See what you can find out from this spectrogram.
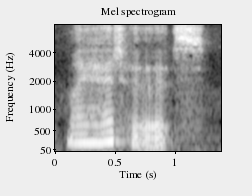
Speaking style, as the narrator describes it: Carrie mumbled

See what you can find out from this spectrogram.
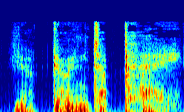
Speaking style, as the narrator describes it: said Malfoy, in a voice barely louder than a whisper

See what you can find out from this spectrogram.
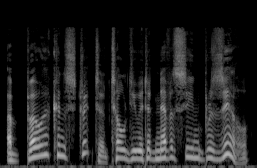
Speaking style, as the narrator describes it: Ron repeated faintly

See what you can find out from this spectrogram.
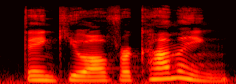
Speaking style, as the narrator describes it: Lachlan starts off by projecting loudly

